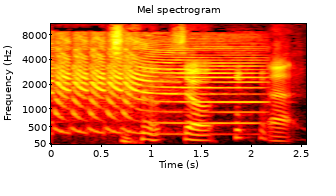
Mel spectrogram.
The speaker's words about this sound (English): I don't know if you knew about the air horn. The air horn is a bonus. Air horn is a bonus.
